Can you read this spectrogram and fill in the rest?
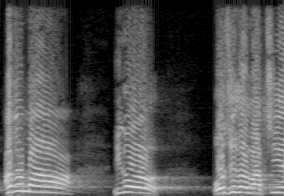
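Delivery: high, loud appeal to a passerby; urgent market call. Acted. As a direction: call a stranger over to settle it. Asks passing woman to confirm.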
